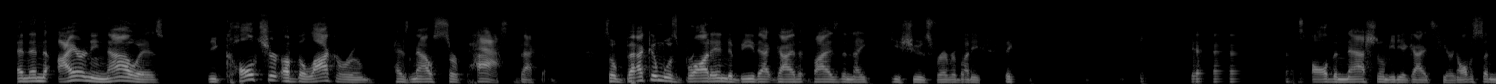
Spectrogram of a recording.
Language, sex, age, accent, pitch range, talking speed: English, male, 30-49, American, 115-155 Hz, 175 wpm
